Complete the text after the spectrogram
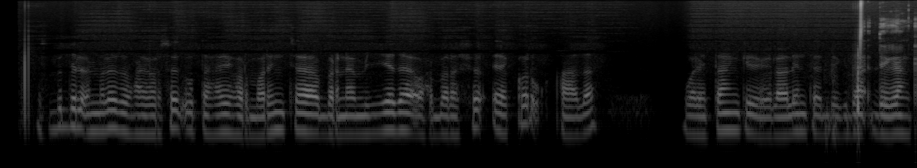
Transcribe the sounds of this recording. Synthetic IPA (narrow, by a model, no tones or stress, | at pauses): ʔɪsbɛd̪ɐlʕɪmɪlɐðʊwɑħɑjhɔrsɛːd̪ʊt̪ʰɐɦɛjɦɔrmɐɾɪnt̪ʰɐbɐrnaːmɪt͡ʃjɐðɐwɑħbɐɾɐʃɔʔɛːkʰɔrqɑːðɐ | wɑlɪt̪ʰaːŋkʰɐijɪlaːlɪnt̪ʰɐd̪ɛɣaːŋkʰɐ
